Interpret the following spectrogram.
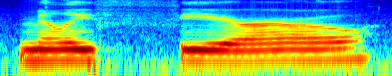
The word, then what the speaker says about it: Millefiori: How do I pronounce that? Millefiori.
